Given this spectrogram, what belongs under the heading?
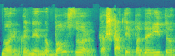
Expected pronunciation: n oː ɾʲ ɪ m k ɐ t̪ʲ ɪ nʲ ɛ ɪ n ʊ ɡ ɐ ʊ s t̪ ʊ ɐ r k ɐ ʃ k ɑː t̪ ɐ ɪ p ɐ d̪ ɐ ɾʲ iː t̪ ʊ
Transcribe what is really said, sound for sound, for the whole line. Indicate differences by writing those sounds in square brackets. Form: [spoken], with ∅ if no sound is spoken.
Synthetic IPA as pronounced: n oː ɾʲ ɪ m k ɐ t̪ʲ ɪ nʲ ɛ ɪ n ʊ [b] ɐ ʊ s t̪ ʊ ɐ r k ɐ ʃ k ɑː t̪ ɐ ɪ p ɐ d̪ ɐ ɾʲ iː t̪ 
